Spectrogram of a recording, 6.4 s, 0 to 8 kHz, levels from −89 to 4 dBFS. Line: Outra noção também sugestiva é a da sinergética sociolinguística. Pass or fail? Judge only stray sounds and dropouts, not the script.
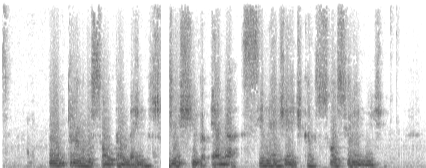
fail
